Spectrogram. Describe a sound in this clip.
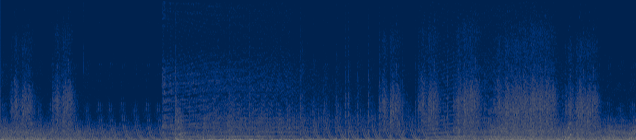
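Game gunfire rattles rapidly.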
